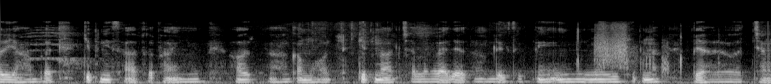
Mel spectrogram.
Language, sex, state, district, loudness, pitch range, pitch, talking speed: Hindi, male, Delhi, New Delhi, -18 LUFS, 105-120 Hz, 110 Hz, 185 wpm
